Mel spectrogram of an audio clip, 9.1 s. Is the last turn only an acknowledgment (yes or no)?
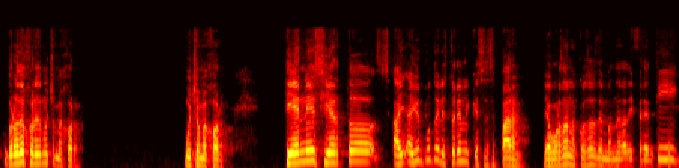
no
